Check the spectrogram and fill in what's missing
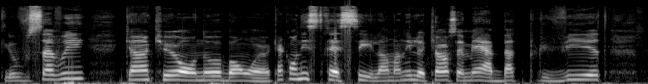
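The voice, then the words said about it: Québécois French accent. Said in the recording (French): “vous entendez mon accent, effectivement. Je viens du Québec. ... Cet accent est bien un accent québécois”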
